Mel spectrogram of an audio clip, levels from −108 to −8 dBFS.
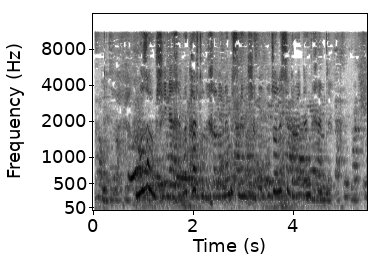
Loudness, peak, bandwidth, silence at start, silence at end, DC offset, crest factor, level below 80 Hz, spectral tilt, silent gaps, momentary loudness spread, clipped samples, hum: -16 LUFS; 0 dBFS; 12 kHz; 0.05 s; 0 s; under 0.1%; 16 dB; -46 dBFS; -2.5 dB/octave; none; 15 LU; under 0.1%; none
